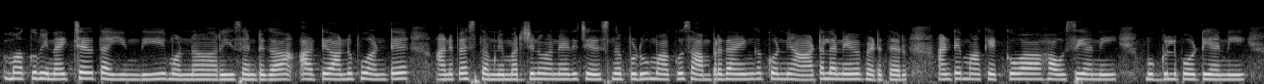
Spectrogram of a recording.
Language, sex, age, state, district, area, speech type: Telugu, female, 60+, Andhra Pradesh, Vizianagaram, rural, spontaneous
